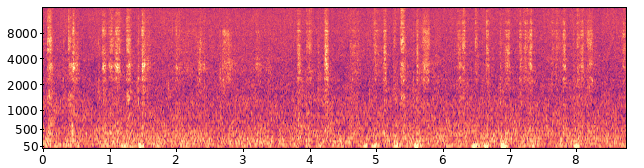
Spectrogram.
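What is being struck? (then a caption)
Graphite pencil on paper notebook page. A yellow wooden pencil held in the fingers writes across the page of an open lined paper notebook lying flat on a desk, its graphite scratching on the paper. The quiet, steady scratching carries bright, hissy strokes over a soft low hum, with a few slightly louder marks standing out.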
